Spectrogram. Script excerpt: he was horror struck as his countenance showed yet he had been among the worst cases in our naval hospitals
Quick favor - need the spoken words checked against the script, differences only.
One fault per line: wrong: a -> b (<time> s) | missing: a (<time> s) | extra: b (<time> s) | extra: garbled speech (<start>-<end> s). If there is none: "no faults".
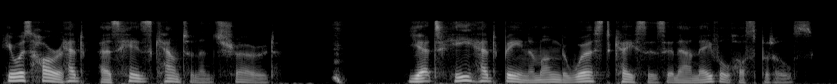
wrong: struck -> had (0.6 s)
